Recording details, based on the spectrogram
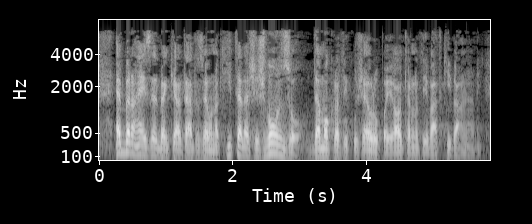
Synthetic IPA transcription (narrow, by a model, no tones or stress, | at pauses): ɛbːɛnɒɦɛjzɛd̪bɛŋkɛlt̪ɛɦaːt̪ɒzɛunɒkhit̪ɛlɛʃeːʃvo̞nzo̰ːd̪ɛmo̞krɒt̪ikuʃɛuɾoːpɒjiɒlt̪ɛrnɒt̪iːva̰ːt̪kiːva̰ːna̰ni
